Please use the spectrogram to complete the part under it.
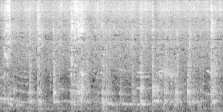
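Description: Garlic sautés in a pan for Tamil-style quail fry, giving a loud continuous sizzle with rhythmic scraping and clinking of a spoon against the pan, close and busy throughout.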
